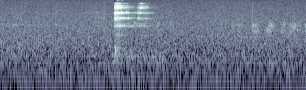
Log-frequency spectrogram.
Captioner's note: horseshoes clanging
